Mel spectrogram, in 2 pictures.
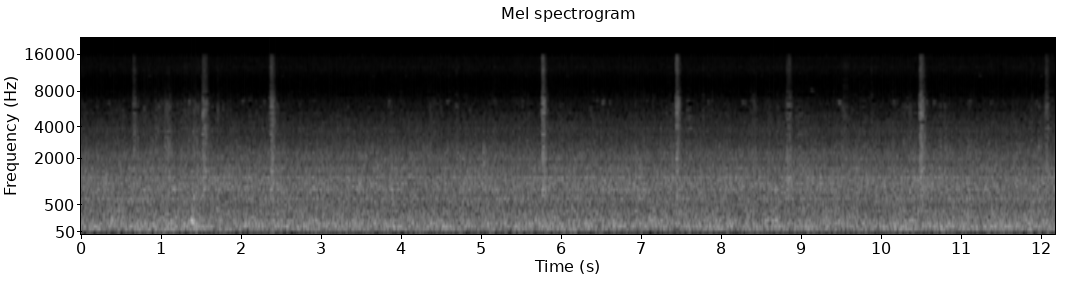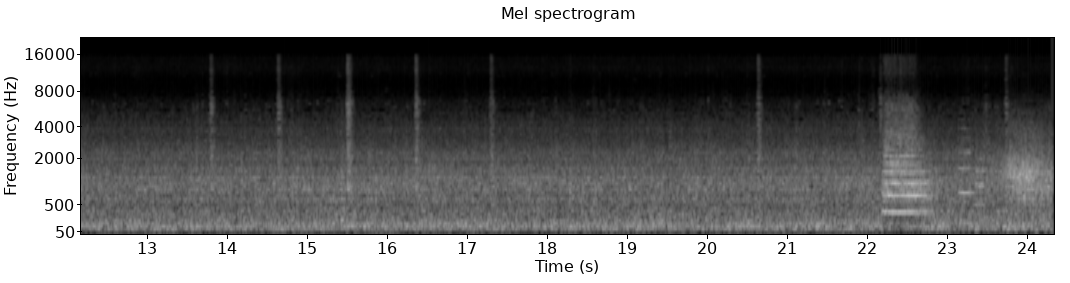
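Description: Steady running noise of a train heard from the locomotive cab, with faint sharp clicks about every second. Near the end the horn gives one short toot.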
